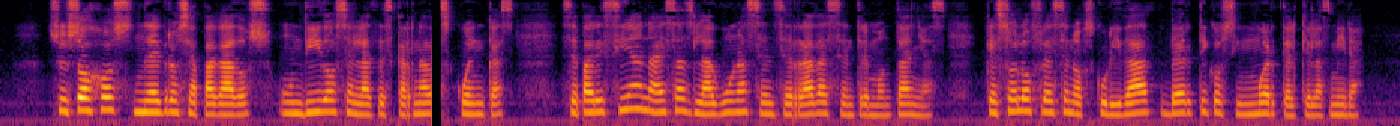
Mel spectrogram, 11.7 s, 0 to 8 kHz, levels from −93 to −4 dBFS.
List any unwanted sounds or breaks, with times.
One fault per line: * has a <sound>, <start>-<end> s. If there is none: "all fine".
* has a dropout, 3.6-3.7 s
